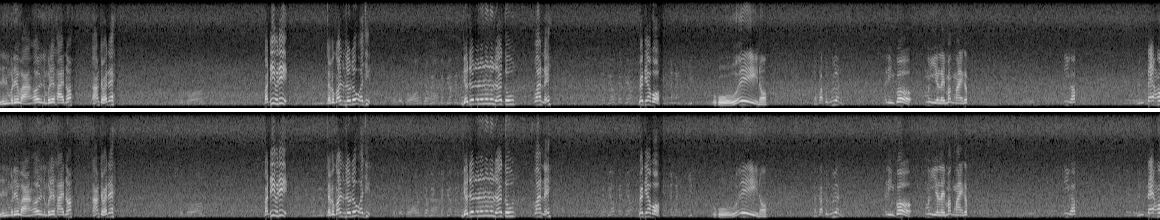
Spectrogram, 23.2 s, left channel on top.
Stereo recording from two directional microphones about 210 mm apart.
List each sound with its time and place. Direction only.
0.0 s speech: 15° left (ahead or behind)
5.3 s speech: 10° left (ahead or behind)
9.2 s speech: 10° left (ahead or behind)
12.7 s speech: 10° left (ahead or behind)
14.3 s speech: 40° left (ahead or behind)
17.7 s speech: centre (ahead or behind)
21.2 s speech: centre (ahead or behind)
23.0 s speech: 10° left (ahead or behind)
